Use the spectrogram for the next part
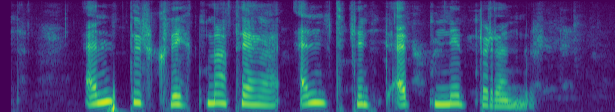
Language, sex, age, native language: Icelandic, female, 70-79, Icelandic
